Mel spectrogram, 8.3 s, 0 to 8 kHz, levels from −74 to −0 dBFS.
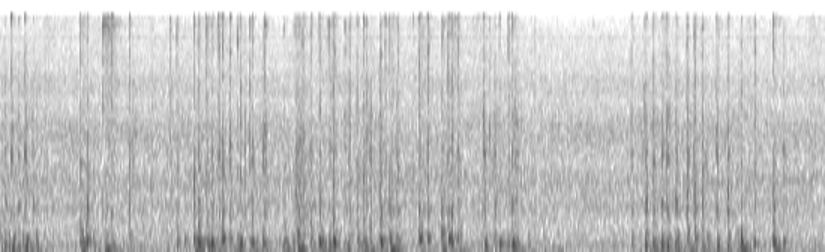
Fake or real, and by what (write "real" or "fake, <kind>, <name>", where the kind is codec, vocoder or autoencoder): real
